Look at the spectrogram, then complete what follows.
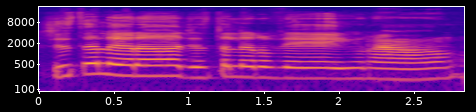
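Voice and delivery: high and loud, Just a little through laughter; laughing out loud. Real, not acted. After whispering to viewers, she repeats it laughing loudly. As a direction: blurt it out cracking up.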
